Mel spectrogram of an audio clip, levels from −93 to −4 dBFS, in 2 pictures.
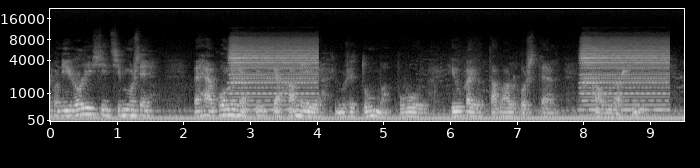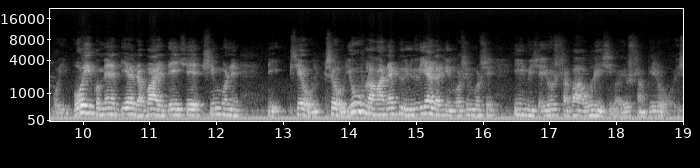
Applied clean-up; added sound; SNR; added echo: none; Accordion; 6 dB; none.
